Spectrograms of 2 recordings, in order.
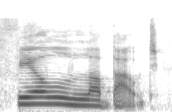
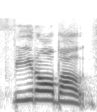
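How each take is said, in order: First: A clear L is linked into about. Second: The L is weak and kept apart from about. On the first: The speaker calls it right. "윗니를 긁어내는 것으로 연음을 해주셔야 돼요" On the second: The speaker calls it wrong. "feel about이 아니라"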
